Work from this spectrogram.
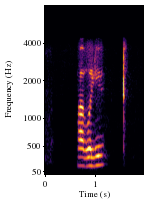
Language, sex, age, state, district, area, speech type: Hindi, male, 60+, Uttar Pradesh, Sitapur, rural, conversation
